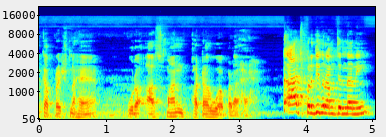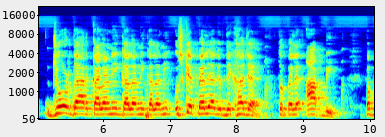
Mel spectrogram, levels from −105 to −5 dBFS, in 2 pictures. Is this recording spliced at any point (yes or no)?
yes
